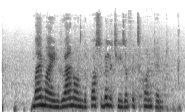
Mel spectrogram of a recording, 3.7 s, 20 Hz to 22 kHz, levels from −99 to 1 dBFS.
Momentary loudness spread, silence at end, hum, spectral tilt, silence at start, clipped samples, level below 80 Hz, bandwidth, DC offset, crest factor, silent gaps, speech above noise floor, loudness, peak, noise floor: 11 LU; 0.15 s; none; -5 dB/octave; 0.25 s; under 0.1%; -58 dBFS; 13.5 kHz; under 0.1%; 18 dB; none; 24 dB; -17 LUFS; 0 dBFS; -41 dBFS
